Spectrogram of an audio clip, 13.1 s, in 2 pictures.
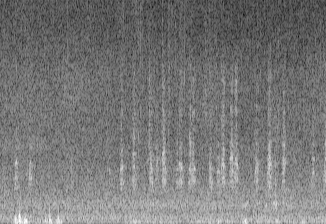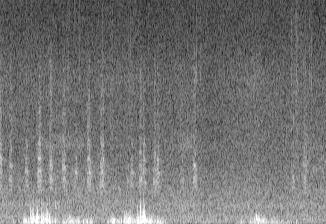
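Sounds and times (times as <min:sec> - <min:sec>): ducks quacking softly: 0:02.2 - 0:10.6, 0:12.3 - 0:12.8.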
